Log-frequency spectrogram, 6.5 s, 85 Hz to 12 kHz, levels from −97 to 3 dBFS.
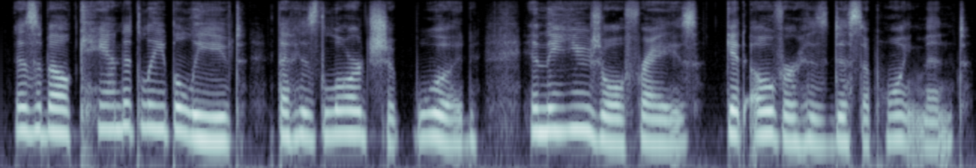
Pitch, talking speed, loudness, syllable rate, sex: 215 Hz, 140 wpm, -18 LUFS, 5.0 syllables/s, female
